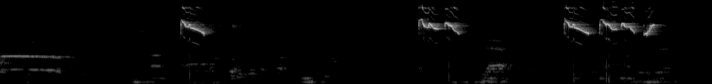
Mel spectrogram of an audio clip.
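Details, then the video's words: Buxtomi Oriental white-eye giving its companion-summoning call, said to draw other white-eyes in: three separate bursts of thin, high, quavering twitters spaced over several seconds, with a faint lower whistle at the start. "pleci buxtomi ngalas ‼️ pleci lain pasti ikut ngalas"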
